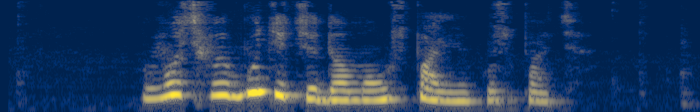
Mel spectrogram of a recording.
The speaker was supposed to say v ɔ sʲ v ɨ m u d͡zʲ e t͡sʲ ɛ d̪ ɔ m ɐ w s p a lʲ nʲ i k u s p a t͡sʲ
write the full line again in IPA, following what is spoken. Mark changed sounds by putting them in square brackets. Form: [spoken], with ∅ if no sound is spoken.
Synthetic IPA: v ɔ sʲ v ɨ [b] u d͡zʲ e t͡sʲ ɛ d̪ ɔ m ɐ w s p a lʲ nʲ i k u s p a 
